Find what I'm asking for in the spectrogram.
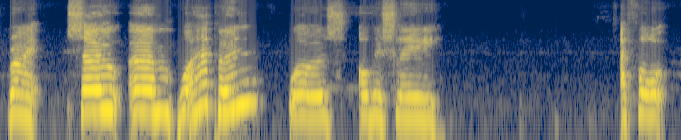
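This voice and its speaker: Brief: woman, husky, unhurried, emotional and rambling, salty language. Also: mid-range voice, darkish tone. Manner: emotional, rambling, swears freely. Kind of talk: rambling personal monologue.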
